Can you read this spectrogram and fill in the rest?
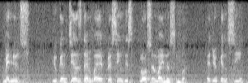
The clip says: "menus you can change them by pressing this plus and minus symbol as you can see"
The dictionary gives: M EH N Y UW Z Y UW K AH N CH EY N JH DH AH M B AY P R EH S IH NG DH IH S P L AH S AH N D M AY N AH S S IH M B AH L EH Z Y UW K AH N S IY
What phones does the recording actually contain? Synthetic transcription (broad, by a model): M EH N Y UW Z Y UW K AH N CH EY N JH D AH M B AY P R EH S IH NG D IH S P L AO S AH N D M AY N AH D S IH M B AH L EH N Y UW K AH N S IY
